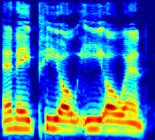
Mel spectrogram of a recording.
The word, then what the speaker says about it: Napoeon: Napoeon.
